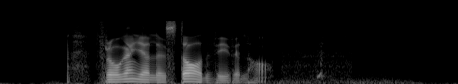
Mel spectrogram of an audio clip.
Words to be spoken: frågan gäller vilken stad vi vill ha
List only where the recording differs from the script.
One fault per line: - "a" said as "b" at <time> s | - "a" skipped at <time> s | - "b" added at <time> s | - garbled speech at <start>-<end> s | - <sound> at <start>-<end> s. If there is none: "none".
- "vilken" skipped at 1.6 s
- laugh at 3.2-3.4 s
